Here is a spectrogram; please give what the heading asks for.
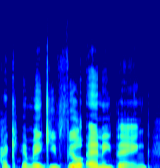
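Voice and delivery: sarcastic, jabbing tone. Retelling the line now thrown back at him in fights: imitating own sarcastic jab. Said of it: "really asshole, like, uh, like, sarcastic way".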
